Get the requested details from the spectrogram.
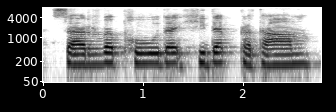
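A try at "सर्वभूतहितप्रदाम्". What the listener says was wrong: Not Buddha, it is Bhuta. Sarva Bhuta Hita Pradham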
